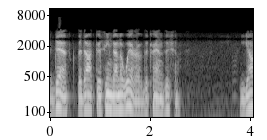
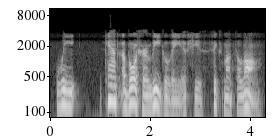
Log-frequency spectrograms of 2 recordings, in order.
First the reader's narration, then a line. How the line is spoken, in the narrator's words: the doctor said hesitantly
